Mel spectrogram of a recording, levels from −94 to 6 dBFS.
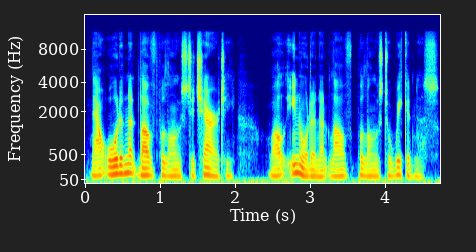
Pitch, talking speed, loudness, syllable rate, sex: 110 Hz, 150 wpm, -20 LUFS, 6.4 syllables/s, male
